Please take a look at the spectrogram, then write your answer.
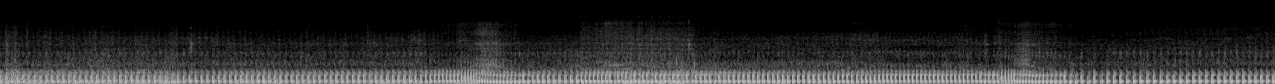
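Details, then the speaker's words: Chopper-style build with new 125cc 4-speed kick-start engine, new exhaust: small single chugs steadily with even firing, picks up cleanly on throttle blips and drops back smoothly; runs healthy. "sounds good guys it's got a nice little St to it yeah I'm happy with that way better"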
